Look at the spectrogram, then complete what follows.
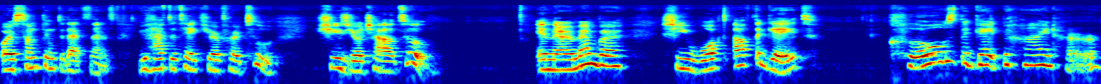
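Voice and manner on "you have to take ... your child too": ordinary talk, nothing marked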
